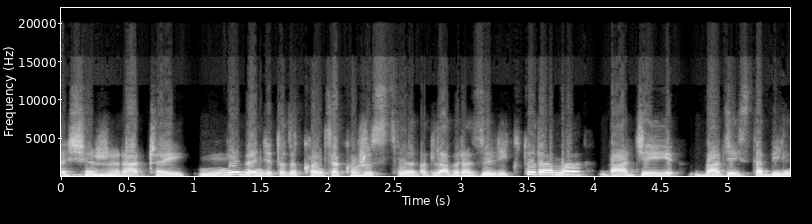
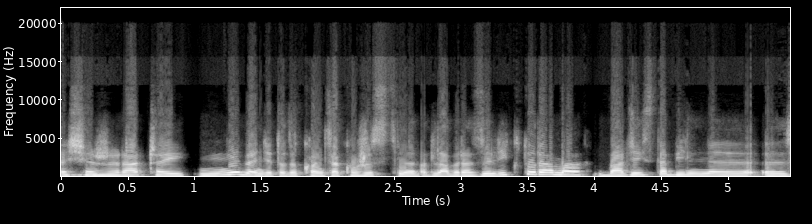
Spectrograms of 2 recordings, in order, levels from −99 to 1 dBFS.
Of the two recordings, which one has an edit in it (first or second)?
second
